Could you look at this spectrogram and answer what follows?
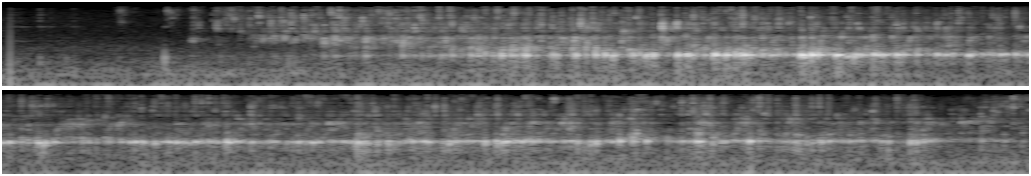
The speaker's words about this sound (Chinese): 劳烦你给我倒杯水，有问题吗？那就去倒杯水给我送来啊，我渴了，小狐狸。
